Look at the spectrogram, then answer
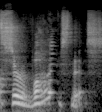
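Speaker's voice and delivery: voice breaking mid-phrase. Speaker laying out a theory to listeners, voice cracking. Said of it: "my voice cracked".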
